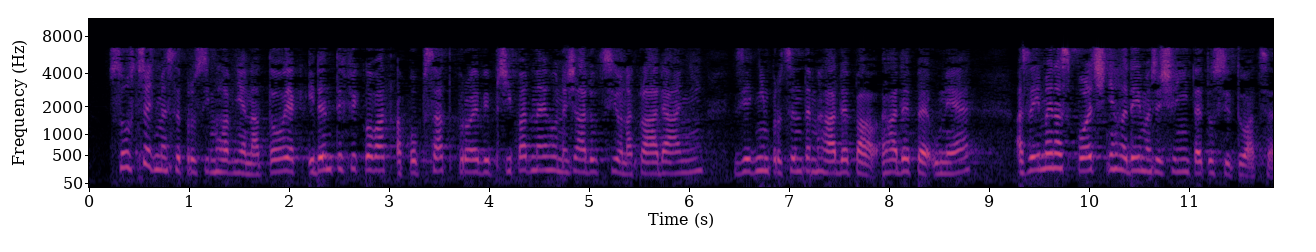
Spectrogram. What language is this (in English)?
Czech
